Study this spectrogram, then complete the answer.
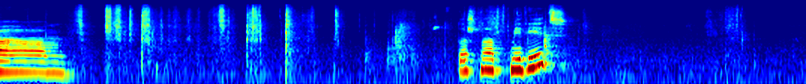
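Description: Playing cards riffle and flick as a woman shuffles them.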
